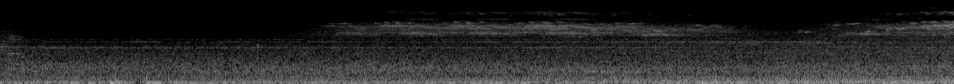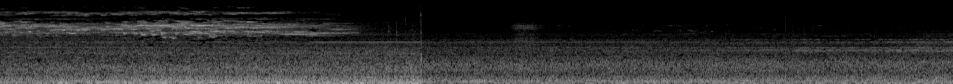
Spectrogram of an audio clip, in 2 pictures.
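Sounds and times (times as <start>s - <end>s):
train rumble: 0.0s - 19.0s
high-pitched hiss: 3.0s - 13.5s.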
